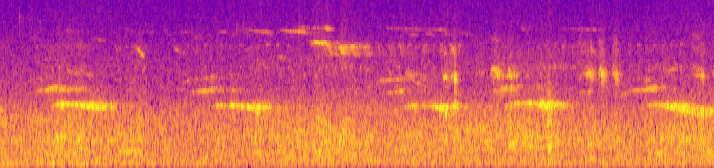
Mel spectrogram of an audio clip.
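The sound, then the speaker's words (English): Wild birds and ducks call in the early morning after a storm, with scattered chirps and short calls rising over a steady, continuous traffic hum that fills the background. “have a listen to the wild birds and the ducks and the hum of the traffic”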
